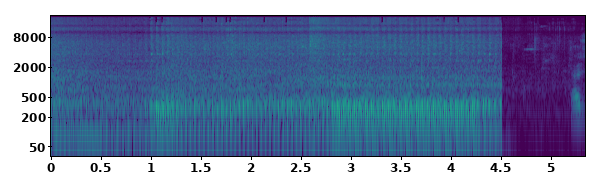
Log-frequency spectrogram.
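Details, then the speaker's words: Honda IGX800 twin on a pressure washer; uneven, stumbling idle before cutting off; the spark plugs, only 3–4 months old, were found oil-fouled, with oily buildup in the intake too, a recurring issue. "this one over here we found out when we're using it has a really rough idle so we're going to dive in and see if we can get it fixed up and get it running"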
